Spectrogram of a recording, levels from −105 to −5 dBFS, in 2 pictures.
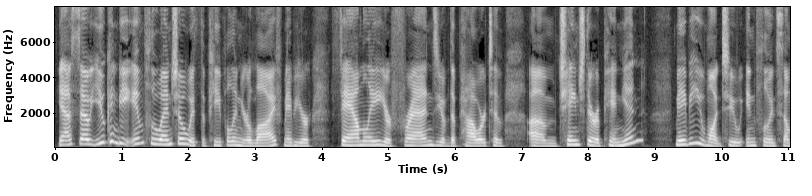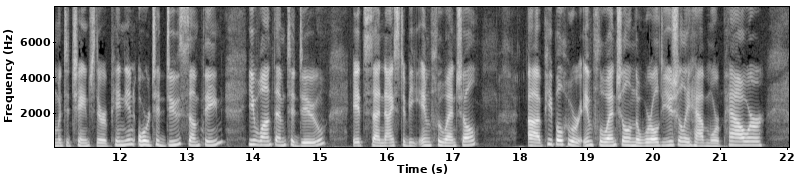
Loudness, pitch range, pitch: -18 LUFS, 180-235 Hz, 210 Hz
